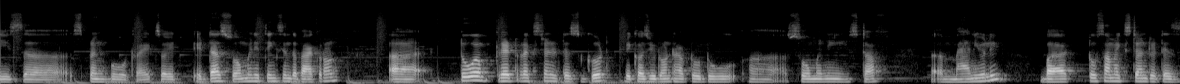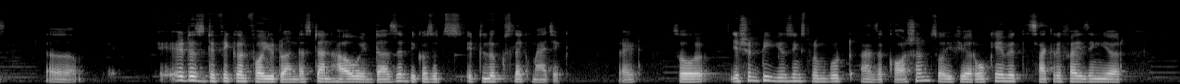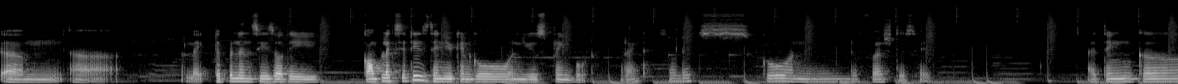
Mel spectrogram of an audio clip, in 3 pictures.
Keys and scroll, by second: 7.2 super+r.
